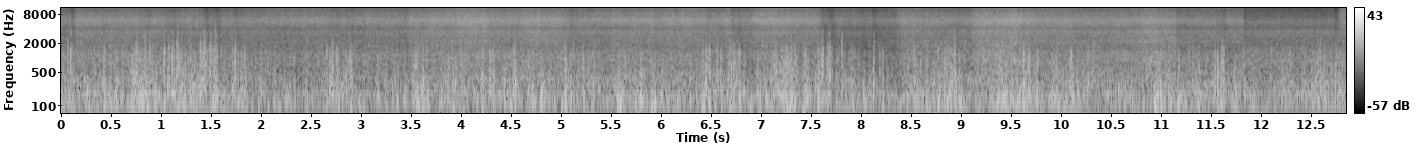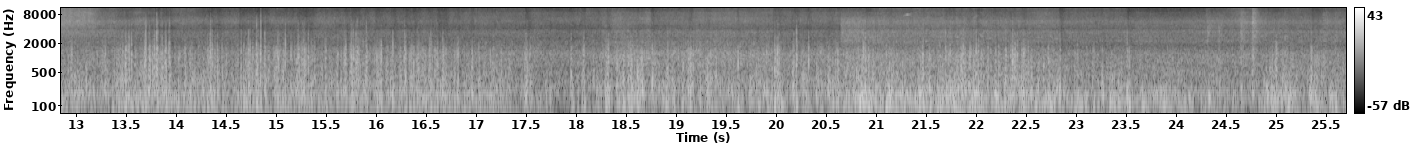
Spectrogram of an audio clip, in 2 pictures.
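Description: Wind rushing over the microphone on a moving passenger train, over the steady rumble of the train running along the rails.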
